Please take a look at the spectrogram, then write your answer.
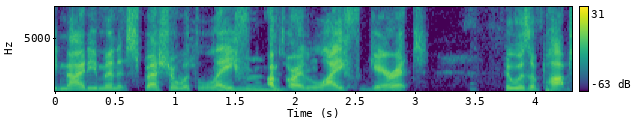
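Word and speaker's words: Leif: Yeah, people think his name was pronounced Life Garrett. It was Life Garrett, like the game of life.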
